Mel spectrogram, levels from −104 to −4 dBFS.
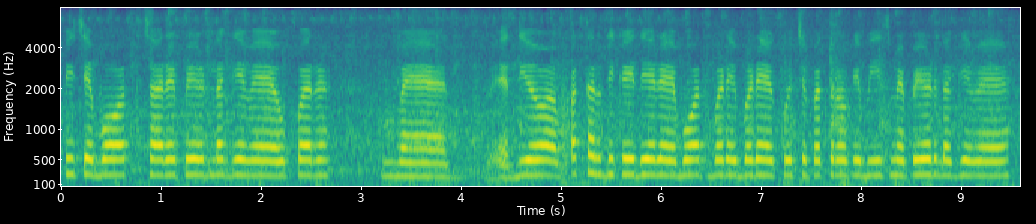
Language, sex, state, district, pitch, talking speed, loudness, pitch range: Hindi, female, Rajasthan, Bikaner, 245 Hz, 160 wpm, -14 LUFS, 240-255 Hz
